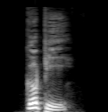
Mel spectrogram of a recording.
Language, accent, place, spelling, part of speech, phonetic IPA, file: German, Germany, Berlin, Guppy, noun, [ˈɡʊpi], De-Guppy.ogg
- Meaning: 1. guppy 2. misconstruction of Yuppie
